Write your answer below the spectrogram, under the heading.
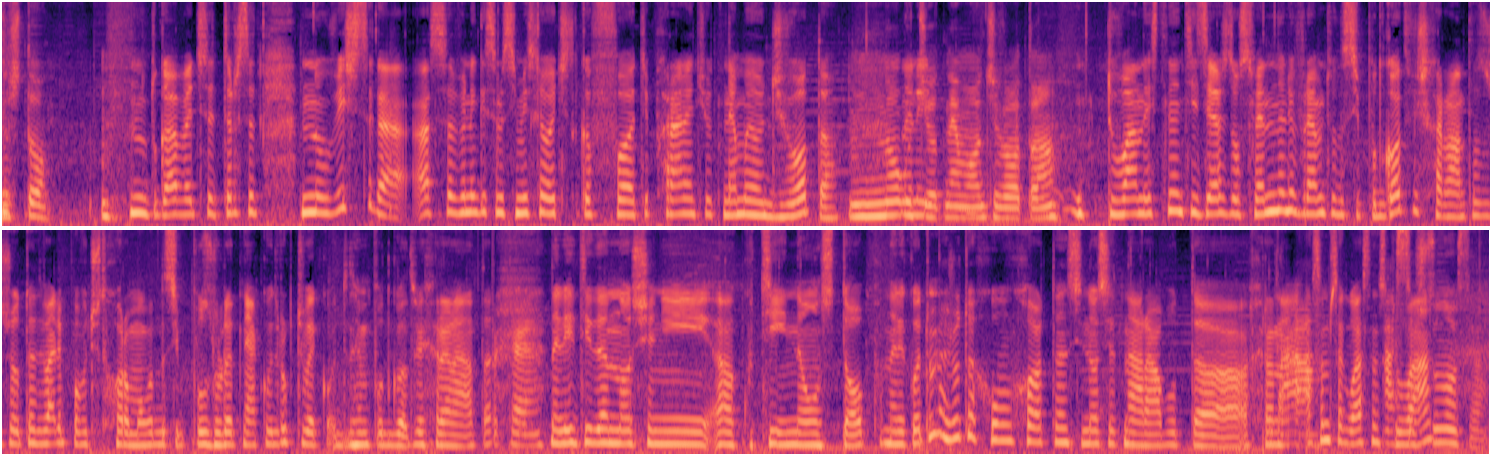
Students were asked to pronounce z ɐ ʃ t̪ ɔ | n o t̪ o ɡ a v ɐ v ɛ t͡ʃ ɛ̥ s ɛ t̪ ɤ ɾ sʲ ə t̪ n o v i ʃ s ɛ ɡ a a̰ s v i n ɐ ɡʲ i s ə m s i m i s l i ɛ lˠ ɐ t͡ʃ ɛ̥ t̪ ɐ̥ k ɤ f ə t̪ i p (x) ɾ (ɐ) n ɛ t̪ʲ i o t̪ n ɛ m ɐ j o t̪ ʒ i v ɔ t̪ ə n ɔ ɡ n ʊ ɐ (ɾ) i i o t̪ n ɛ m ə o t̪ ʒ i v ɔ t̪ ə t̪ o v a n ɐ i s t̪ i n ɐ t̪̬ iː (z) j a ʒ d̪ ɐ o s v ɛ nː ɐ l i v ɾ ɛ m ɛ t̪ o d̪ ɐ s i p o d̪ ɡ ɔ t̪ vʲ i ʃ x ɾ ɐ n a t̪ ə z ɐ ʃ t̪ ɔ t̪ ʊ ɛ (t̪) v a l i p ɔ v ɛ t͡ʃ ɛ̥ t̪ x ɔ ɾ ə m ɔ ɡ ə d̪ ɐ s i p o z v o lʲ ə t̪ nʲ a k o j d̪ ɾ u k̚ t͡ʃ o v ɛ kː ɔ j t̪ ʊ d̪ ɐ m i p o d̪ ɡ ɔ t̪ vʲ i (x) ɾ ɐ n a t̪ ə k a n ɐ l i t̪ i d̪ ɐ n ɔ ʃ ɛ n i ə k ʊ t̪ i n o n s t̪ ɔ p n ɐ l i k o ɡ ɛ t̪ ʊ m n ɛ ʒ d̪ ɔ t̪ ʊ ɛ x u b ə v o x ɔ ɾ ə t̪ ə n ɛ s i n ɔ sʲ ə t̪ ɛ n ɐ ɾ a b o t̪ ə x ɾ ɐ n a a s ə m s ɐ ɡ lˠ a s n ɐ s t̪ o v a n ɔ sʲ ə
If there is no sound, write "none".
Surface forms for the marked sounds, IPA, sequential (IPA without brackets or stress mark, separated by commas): x, a, l, z, d̪, x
